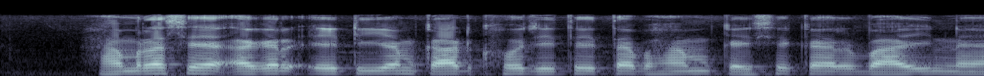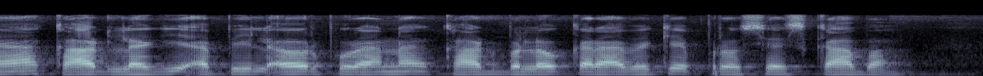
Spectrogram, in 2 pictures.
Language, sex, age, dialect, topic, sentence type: Magahi, male, 25-30, Western, banking, question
